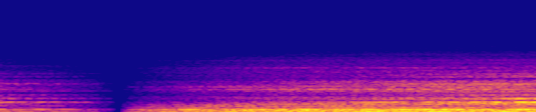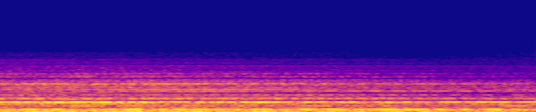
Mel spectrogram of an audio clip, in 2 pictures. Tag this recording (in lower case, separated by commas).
music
